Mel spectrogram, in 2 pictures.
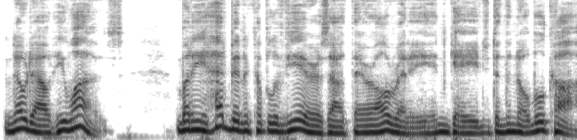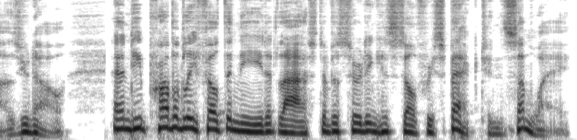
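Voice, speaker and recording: An older man, a grandfather, reading a literary bedtime story aloud in an unhurried, conversational storytelling manner with a husky voice. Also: medium pitch, very animated, mellow, dry recording, clean studio sound. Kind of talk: expressive literary audiobook reading.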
